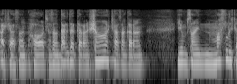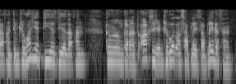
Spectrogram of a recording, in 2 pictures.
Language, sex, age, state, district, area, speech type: Kashmiri, male, 60+, Jammu and Kashmir, Srinagar, urban, spontaneous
